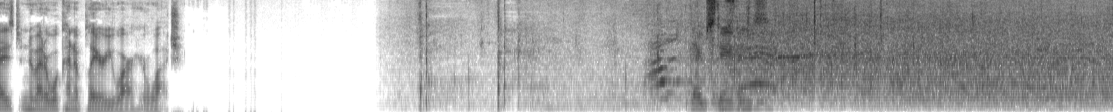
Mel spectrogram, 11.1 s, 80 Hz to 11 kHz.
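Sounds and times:
speech: 0.0s - 1.9s, 6.9s - 7.9s
tennis racket slamming against the ground: 4.1s - 6.4s
crowd noise: 5.5s - 11.1s.

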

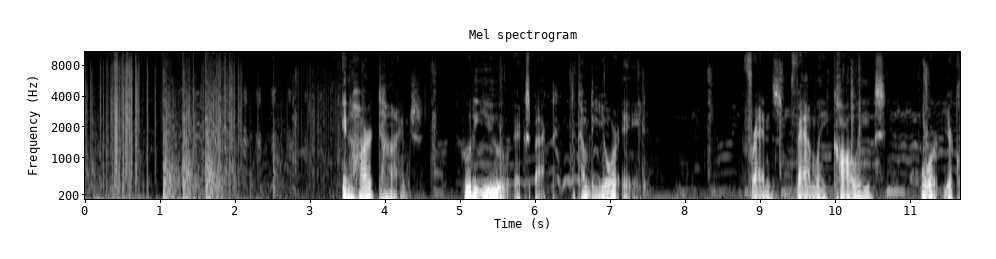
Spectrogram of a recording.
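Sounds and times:
fireworks crackling and banging at midnight: 0.0s - 3.7s
laughter: 1.2s - 3.7s, 5.3s - 7.1s
speech: 3.4s - 7.6s, 8.8s - 11.6s.

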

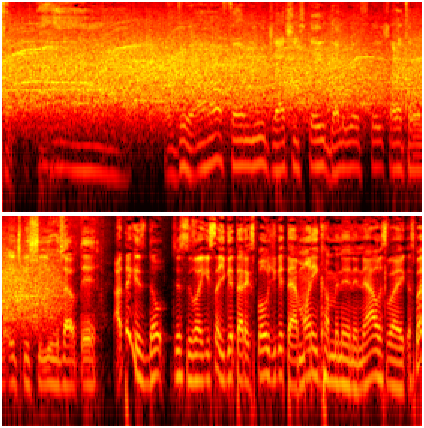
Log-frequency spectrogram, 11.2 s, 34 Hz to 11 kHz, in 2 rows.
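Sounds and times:
whoop: 0.0s - 6.1s
crowd applause and cheering: 0.0s - 6.6s
speech: 3.1s - 11.1s.

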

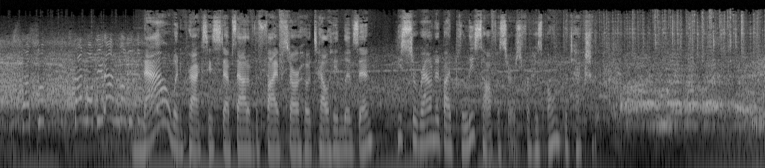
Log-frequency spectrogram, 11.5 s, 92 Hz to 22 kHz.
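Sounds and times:
large angry crowd shouting and jeering at a politician in Italy: 0.0s - 11.4s
speech: 2.2s - 9.3s.

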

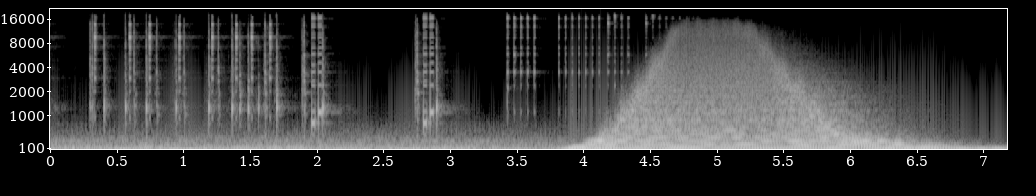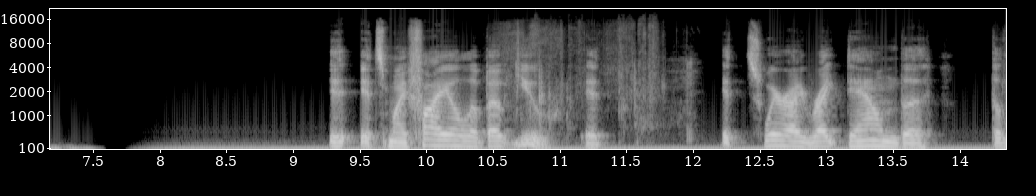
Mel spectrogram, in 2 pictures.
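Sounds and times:
password being typed on a computer keyboard: 0.3s - 2.1s
loud sustained harmonic drone: 1.9s - 13.0s
speech: 9.3s - 11.5s, 12.2s - 14.3s.

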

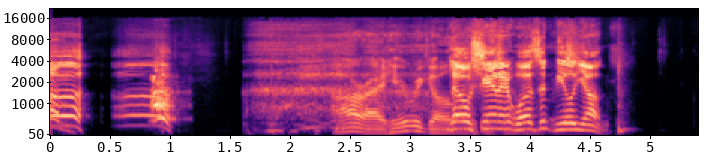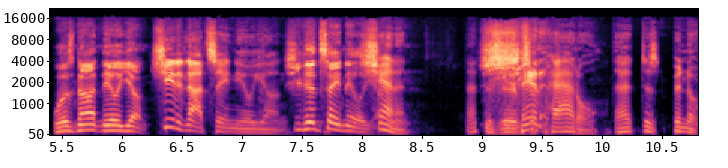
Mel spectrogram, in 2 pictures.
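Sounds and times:
dog barking: 0.8s - 1.2s
speech: 1.8s - 4.8s, 5.4s - 10.7s.

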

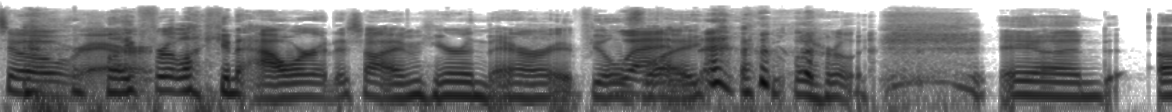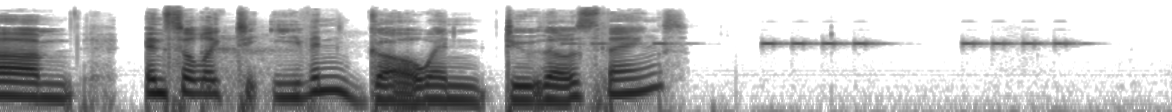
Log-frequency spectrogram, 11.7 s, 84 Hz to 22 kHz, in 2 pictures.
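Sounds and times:
speech: 0.0s - 9.4s
laughter: 3.1s - 4.5s
timer alarm beeping with sharp high electronic tones: 9.7s - 11.4s.

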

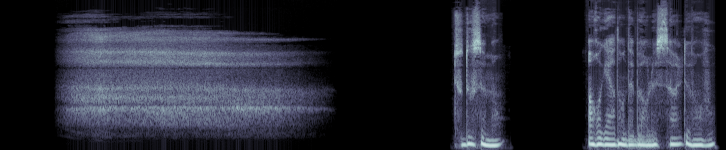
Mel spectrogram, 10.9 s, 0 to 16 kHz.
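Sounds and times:
long slow breath during a voice-yoga breathing exercise: 0.8s - 5.1s
speech: 6.9s - 7.6s, 8.8s - 10.8s.

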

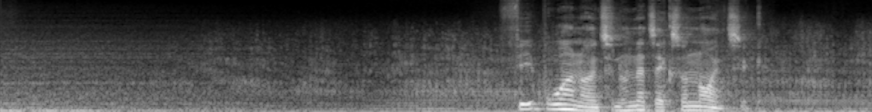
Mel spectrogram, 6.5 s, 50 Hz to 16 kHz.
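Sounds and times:
propeller drone from three twin-engine Cessna Skymaster planes flying in formation: 0.0s - 6.5s
speech: 3.9s - 5.8s.

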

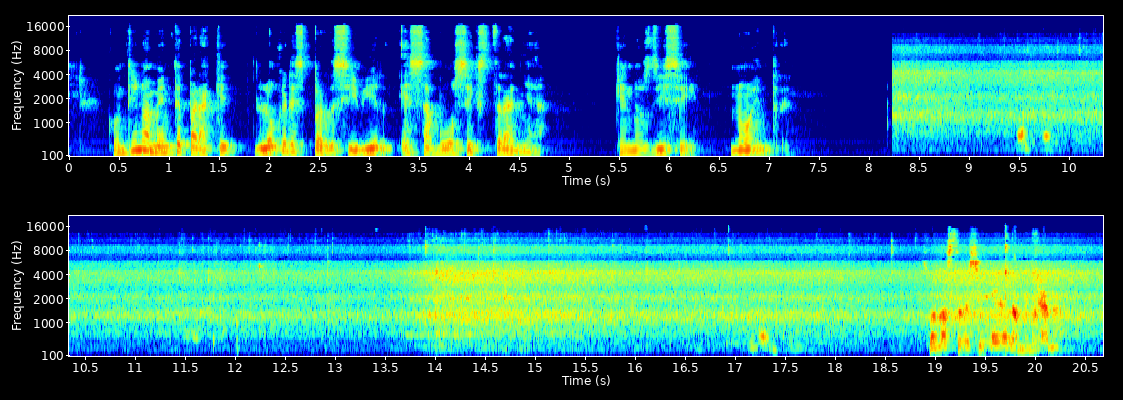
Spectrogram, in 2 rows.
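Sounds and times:
speech: 0.4s - 4.8s, 5.5s - 7.3s, 19.0s - 20.4s
faint indistinct sounds: 8.2s - 20.6s
steady dense rain falling in an alley: 8.2s - 20.6s.

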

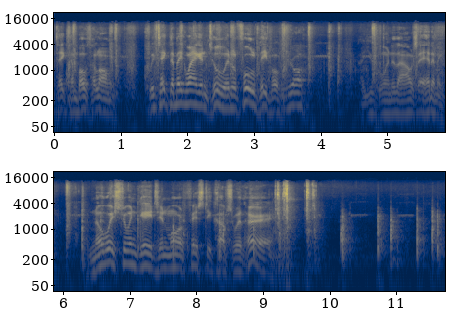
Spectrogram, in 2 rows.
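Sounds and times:
speech: 0.0s - 3.9s, 4.6s - 9.5s
door opening as someone enters: 9.0s - 10.4s.

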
